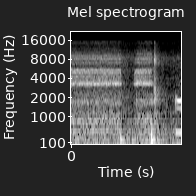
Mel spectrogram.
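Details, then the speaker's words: Getinge Servo ICU ventilator: steady high electronic tones, then a short beep as it is put on standby. "So after doing all the settings after adding the details everything you can start ventilation ventilating the patient and on your right bottom here he is standby."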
